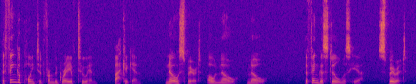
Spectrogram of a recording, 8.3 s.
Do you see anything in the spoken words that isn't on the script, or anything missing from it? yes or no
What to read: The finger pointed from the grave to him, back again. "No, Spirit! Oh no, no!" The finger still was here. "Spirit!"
no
